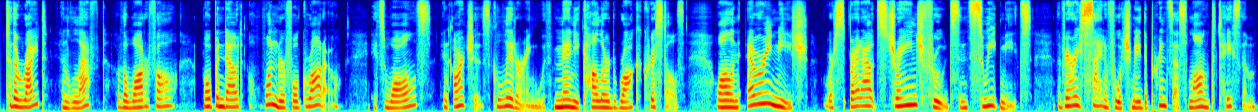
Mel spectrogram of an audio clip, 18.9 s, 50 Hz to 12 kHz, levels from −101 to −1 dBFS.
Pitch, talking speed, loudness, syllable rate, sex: 220 Hz, 145 wpm, -17 LUFS, 4.4 syllables/s, female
